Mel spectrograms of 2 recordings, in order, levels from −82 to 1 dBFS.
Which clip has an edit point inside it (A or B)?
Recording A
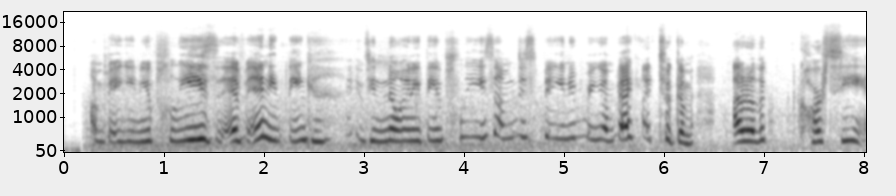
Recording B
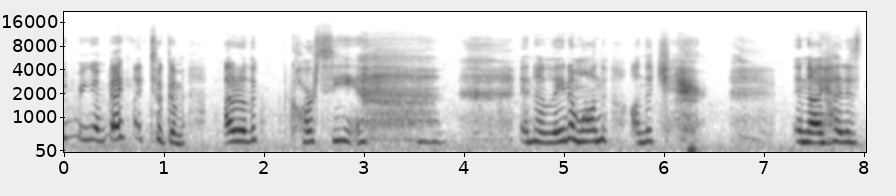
B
